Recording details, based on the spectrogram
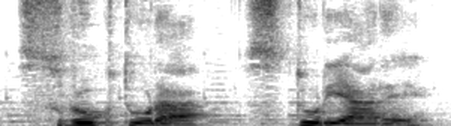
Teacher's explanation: no digo el “e” de las palabras como “estructura” o “estudiar” porque esas palabras no tienen un “e” en italiano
